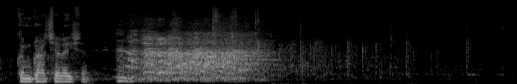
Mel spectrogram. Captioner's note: audience laughs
